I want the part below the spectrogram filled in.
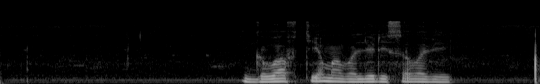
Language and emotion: Russian, neutral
